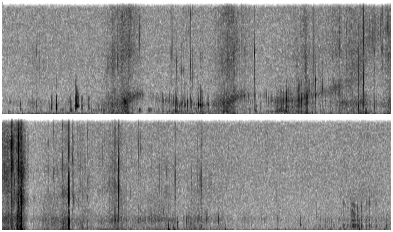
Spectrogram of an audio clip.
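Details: Woman's stomach growling recorded as ASMR: irregular gurgles, rumbles and soft pops from the belly with a couple of sharper clicks; normal bowel sounds, borborygmi.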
